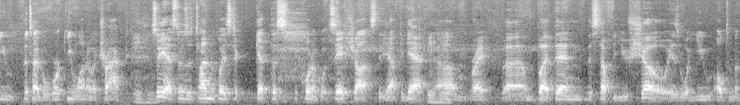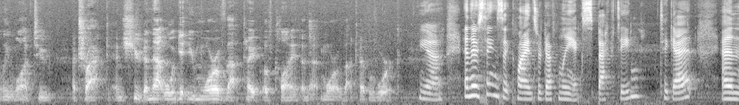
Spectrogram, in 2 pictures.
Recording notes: A WPPI 2016 Round Up. At the WPPI conference.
